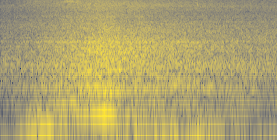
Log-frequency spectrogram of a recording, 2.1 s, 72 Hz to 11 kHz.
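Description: A car engine revs up to about 3,000 RPM and holds there, a close, steady roar that swells briefly and then settles.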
